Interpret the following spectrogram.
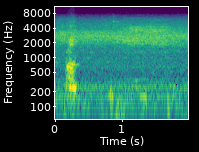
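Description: A person's brief, low, falling hum or grunt about a quarter-second in, over a faint steady hiss of room noise.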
